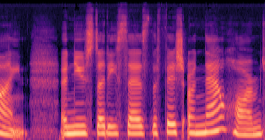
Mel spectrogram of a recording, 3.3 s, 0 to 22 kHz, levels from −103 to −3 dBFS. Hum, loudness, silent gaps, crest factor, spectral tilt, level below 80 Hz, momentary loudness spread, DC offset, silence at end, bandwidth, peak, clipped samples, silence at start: none; -20 LUFS; none; 14 dB; -5.5 dB/octave; -58 dBFS; 7 LU; under 0.1%; 0 s; 14 kHz; -6 dBFS; under 0.1%; 0 s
